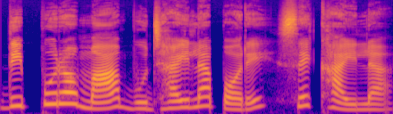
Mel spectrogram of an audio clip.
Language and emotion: Odia, neutral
